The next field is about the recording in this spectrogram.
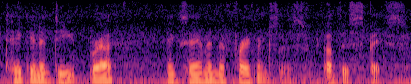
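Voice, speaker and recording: A man narrating a guided meditation in a slow, soothing way with long pauses. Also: on the low side, steady tone, gravelly, warm tone, slight background noise, rough recording.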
